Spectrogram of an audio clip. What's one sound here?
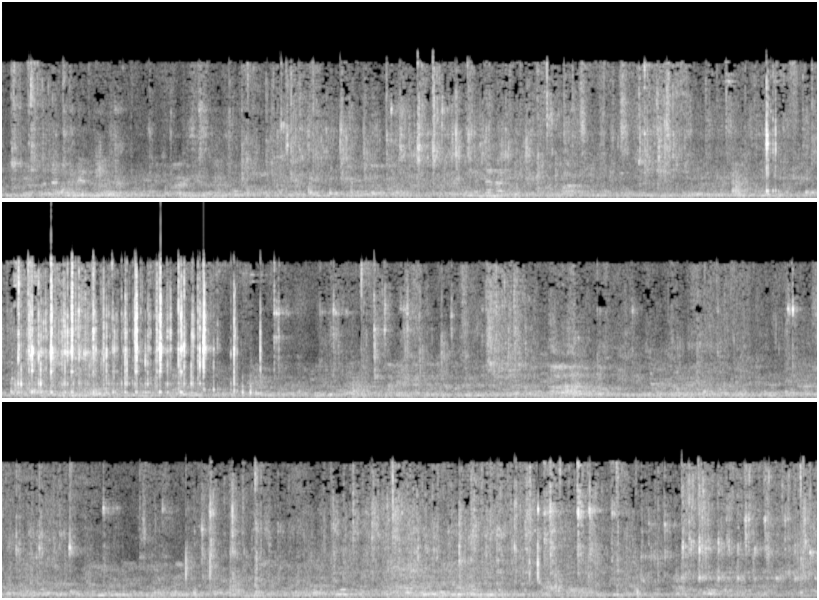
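Plastic checkers click as they are moved on a wooden board.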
